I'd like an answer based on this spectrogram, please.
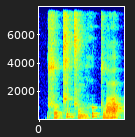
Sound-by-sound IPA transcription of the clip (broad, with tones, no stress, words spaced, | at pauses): so˨t̚ɕə˦t̚ sẽ˨˩n hu˦k̚swa˨˦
